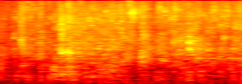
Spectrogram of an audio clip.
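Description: Steady clear water running and splashing out of a tank after washing, a continuous hiss of flowing liquid with small gurgles and no voices.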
